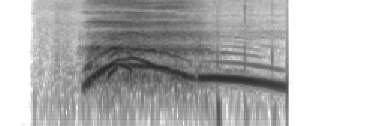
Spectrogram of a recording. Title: everyone gasping sound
